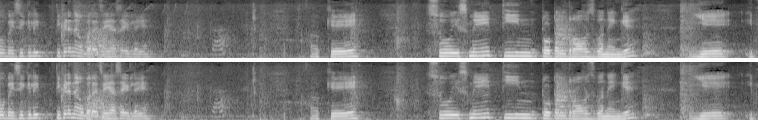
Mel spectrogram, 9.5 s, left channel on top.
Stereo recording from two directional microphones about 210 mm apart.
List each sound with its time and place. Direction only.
0.1 s a man's voice: 40° right (ahead or behind)
4.1 s speech: 15° left (ahead or behind)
